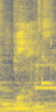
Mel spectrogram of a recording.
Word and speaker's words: Phynix: Phoenix. The H is silent. Yes. Phoenix.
